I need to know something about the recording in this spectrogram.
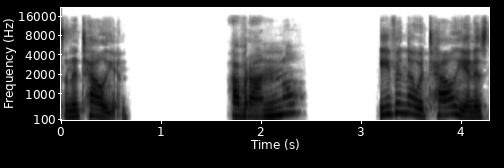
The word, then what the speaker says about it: avranno: Notice how each syllable is pronounced for roughly the same amount of time? The first N is held for roughly the same amount of time as all the other syllables.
